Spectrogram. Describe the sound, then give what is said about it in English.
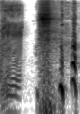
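A loud fart noise: a buzzy, drawn-out blat, a brief pause, then a breathy sputtering burst ending in two short puffs. No one talks. “One year later, fart noise choice for both of us.”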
